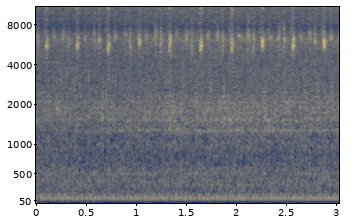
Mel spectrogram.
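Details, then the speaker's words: Jeep at idle, hood open: sharp high chirps three or four times a second over a steady idle; owner suspects the belt, though it isn't old. "I don't know what the fuck that squeaking noise is. It sound like my belt. This belt ain't that old."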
